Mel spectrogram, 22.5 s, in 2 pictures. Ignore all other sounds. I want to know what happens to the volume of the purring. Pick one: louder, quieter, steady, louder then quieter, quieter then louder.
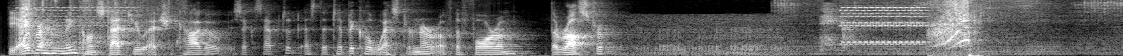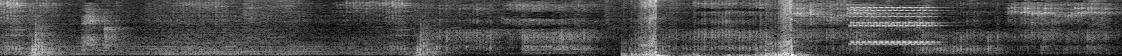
quieter.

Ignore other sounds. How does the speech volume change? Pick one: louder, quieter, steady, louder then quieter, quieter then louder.
quieter then louder.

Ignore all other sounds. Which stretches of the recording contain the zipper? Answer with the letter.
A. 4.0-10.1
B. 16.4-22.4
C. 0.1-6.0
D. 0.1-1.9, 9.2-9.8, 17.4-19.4
D.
